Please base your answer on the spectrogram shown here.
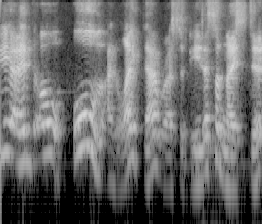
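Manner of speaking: play-acted, sudden, thrilled, swooping excited delight. Retelling how a wife reacted to a meal plan: imitating excited delight. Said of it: "and she got all excited".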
